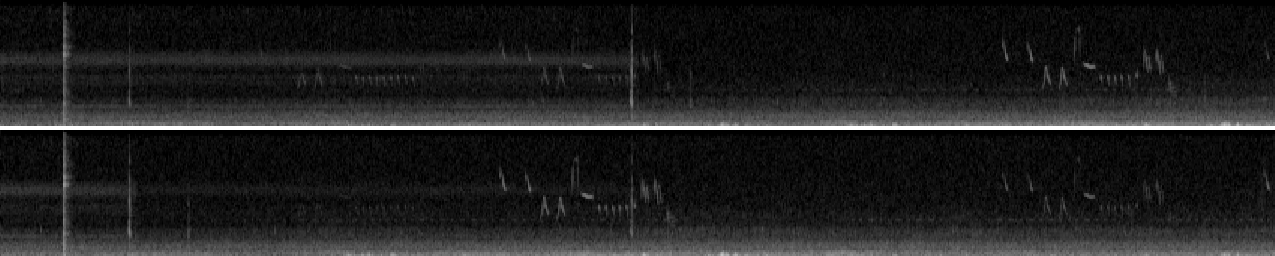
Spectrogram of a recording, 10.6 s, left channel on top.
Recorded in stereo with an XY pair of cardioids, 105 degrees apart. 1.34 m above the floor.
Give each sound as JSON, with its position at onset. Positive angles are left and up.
{"t": 0.5, "sound": "tapping", "azimuth_deg": -30, "distance_m": 0.5}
